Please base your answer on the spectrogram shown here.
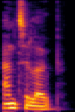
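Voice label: "antelope", British English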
